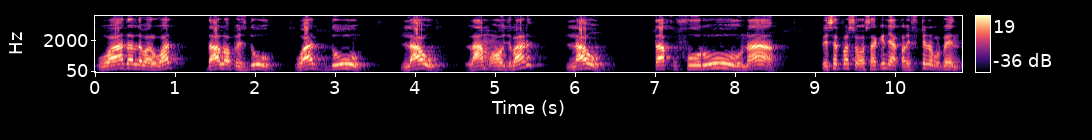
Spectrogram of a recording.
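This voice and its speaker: Slow-spelling Bengali Quran teacher, man. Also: sits high, fairly bright tone. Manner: slow, syllable by syllable, drawn-out vowels. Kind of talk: slow spelled-out recitation lesson.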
